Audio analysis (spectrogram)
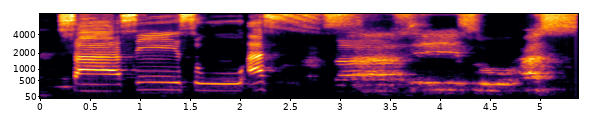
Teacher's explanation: sa lidah depan bertemu dengan gigi bawah ya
